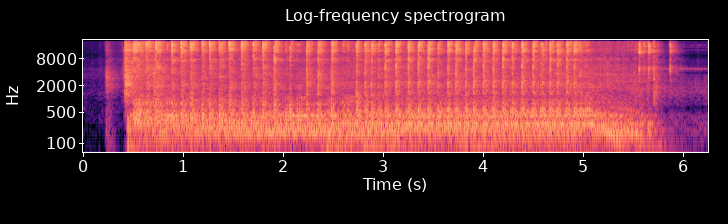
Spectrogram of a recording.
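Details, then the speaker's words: Buckin's ported XL 922 Super chainsaw, an old saw: fires on the pull and runs a crisp, even high-pitched rattle for about five seconds before shutting off; judged good to go, normal running. "See how it grabbed me there? Okay. Yeah, I think this thing's good to go."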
